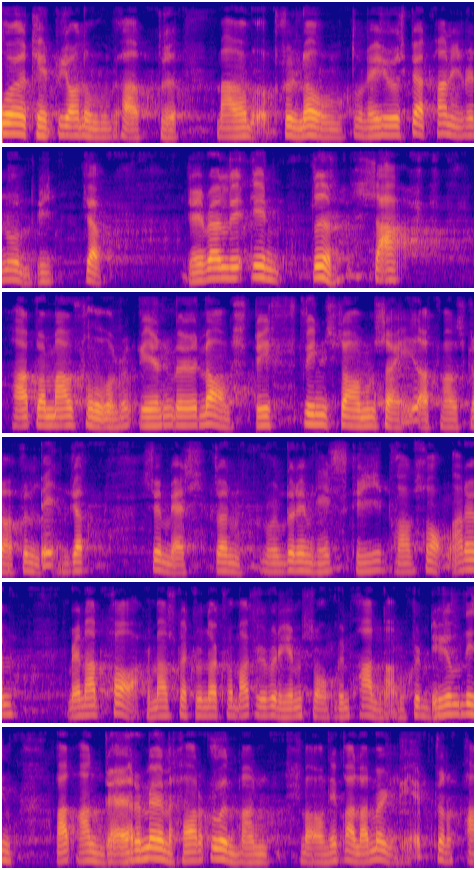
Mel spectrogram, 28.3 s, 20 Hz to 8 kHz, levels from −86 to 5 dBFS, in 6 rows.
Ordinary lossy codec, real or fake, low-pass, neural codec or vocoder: none; fake; 7.2 kHz; autoencoder, 22.05 kHz, a latent of 192 numbers a frame, VITS, trained on one speaker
